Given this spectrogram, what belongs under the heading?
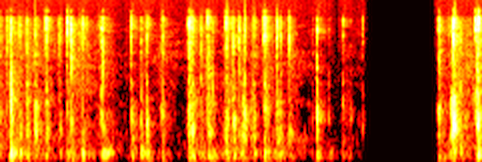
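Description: Someone types a name on a computer keyboard: a quiet, quick run of light keystrokes, a short pause, then a few more taps.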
